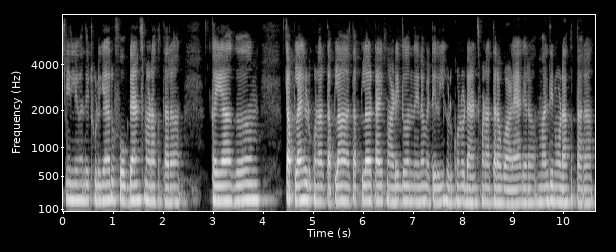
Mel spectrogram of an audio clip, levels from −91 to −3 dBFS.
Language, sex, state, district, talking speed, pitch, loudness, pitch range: Kannada, female, Karnataka, Bijapur, 110 wpm, 185 Hz, -19 LUFS, 175-190 Hz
